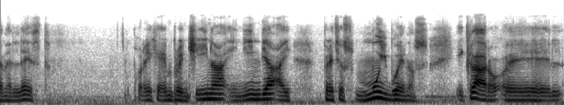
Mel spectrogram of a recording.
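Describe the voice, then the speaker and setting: An Italian man with a clear Italian accent talks through his answer haltingly, circling back with fillers and false starts. His pitch sits in the middle range. The audio is dull and lo-fi, like a remote recording. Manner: hesitant, many fillers and restarts. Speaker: comics publisher. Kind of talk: remote podcast interview answer.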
